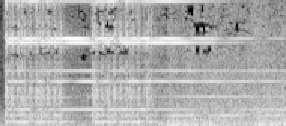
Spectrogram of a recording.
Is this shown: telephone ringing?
yes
